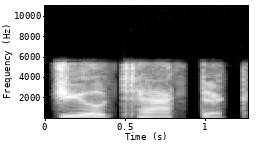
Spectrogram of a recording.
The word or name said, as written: geotactic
